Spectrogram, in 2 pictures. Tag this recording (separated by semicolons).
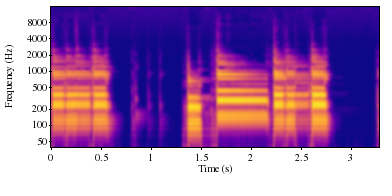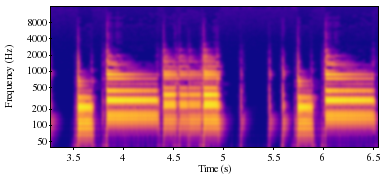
acid; apstract; funk; fusion; groovie; guitar; jazz; jazzy; licks; lines; pattern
